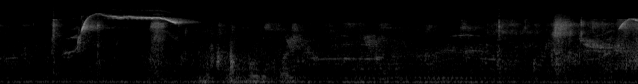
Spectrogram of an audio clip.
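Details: Baby monkey whose leg was bitten almost through by a big male monkey: one shrill squeal sweeps sharply upward, then holds high and thin for about a second before fading. Soft clicks and rustling follow, with a faint cry near the end.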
